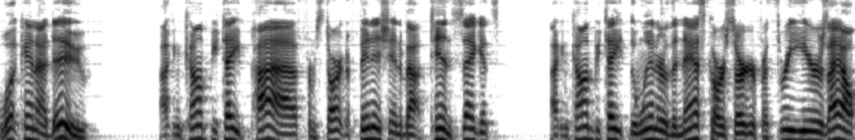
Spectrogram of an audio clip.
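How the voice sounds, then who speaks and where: This put-on character voice sounds female, raspy and Southern-accented, delivered at a moderate pace. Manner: boastful, listing abilities.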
